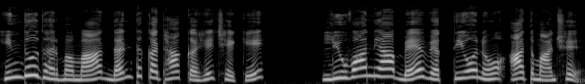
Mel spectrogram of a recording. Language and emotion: Gujarati, neutral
